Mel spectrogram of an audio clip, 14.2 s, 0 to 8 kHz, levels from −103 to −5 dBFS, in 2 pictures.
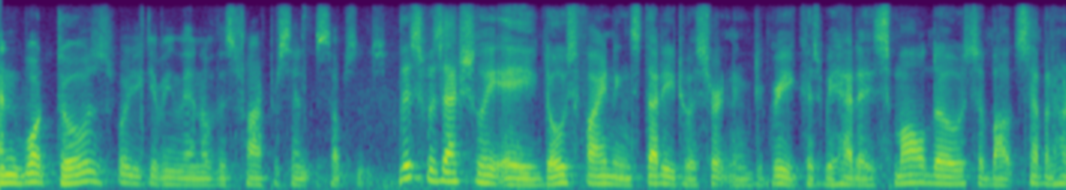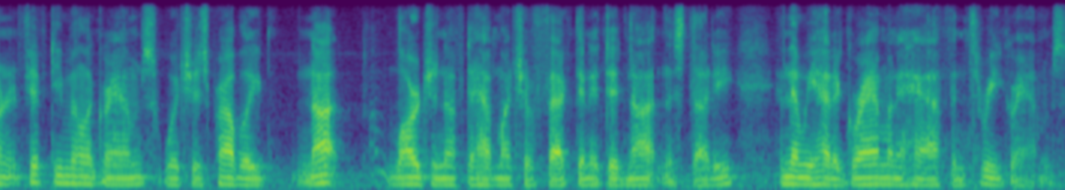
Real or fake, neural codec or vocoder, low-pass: real; none; 7.2 kHz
